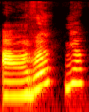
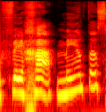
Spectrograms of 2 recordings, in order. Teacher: Quando a gente pronuncia aranha, o som é na ponta da língua. E o ferramentas parece que sai lá da nossa garganta.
